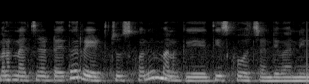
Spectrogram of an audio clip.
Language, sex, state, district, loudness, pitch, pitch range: Telugu, female, Andhra Pradesh, Srikakulam, -28 LUFS, 190 Hz, 170-195 Hz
